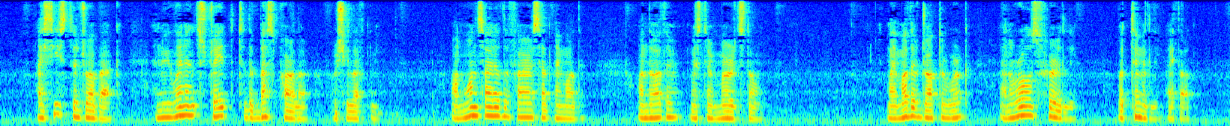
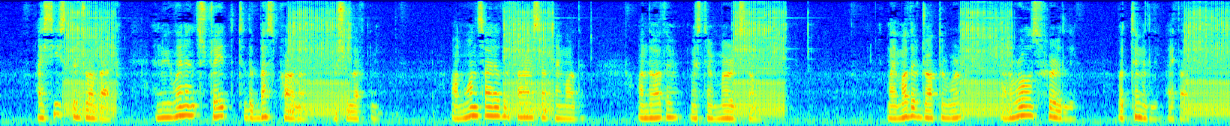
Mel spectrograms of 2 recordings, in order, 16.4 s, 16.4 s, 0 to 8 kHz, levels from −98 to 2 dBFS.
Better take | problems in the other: first | background sound (Tools); 6 dB below the speech

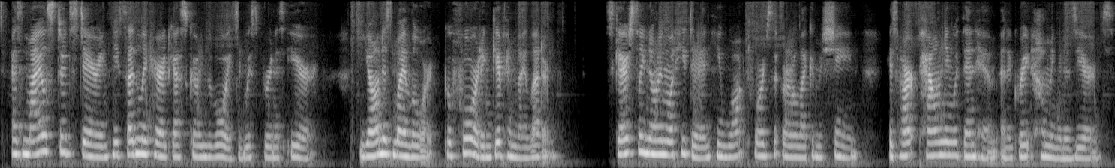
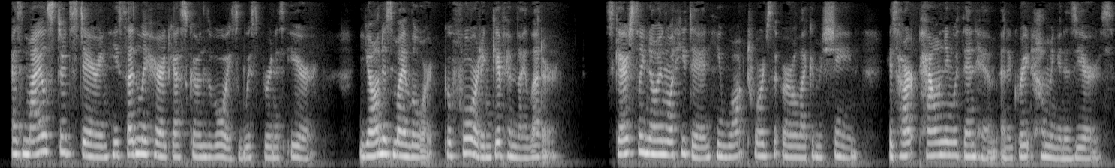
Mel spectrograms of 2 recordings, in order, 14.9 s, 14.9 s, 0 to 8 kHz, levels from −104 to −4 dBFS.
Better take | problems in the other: second | noise reduction (neural separator model SepFormer DNS4)

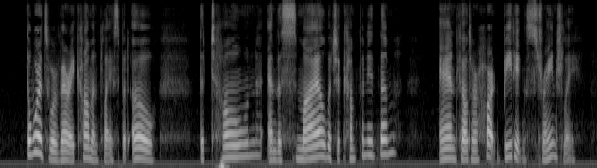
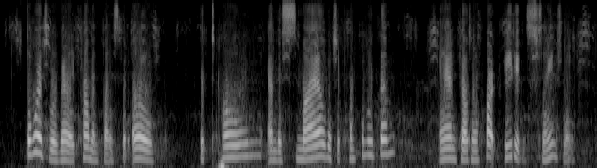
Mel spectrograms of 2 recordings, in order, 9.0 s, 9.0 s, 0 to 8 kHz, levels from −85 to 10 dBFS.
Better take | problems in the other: first | noise reduction (neural separator model SepFormer DNS4)

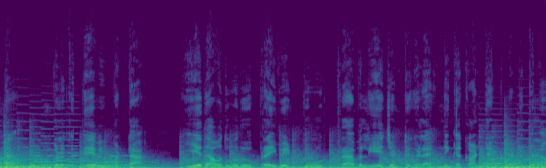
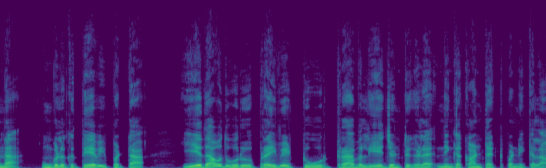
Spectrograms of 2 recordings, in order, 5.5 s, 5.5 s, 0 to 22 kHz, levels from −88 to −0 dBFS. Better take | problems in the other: second | background sound (Drum); 3 dB above the speech

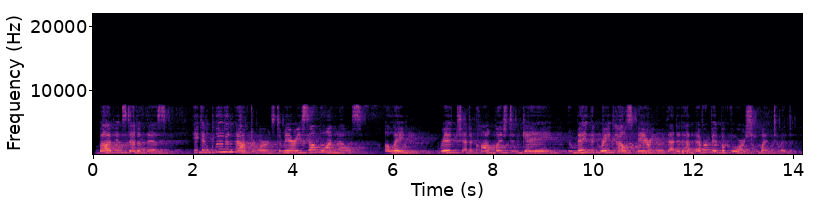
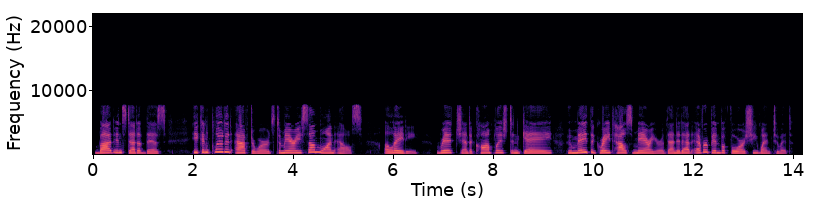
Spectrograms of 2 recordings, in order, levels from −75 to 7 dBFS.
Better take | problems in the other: second | room echo; dies away in 2 s

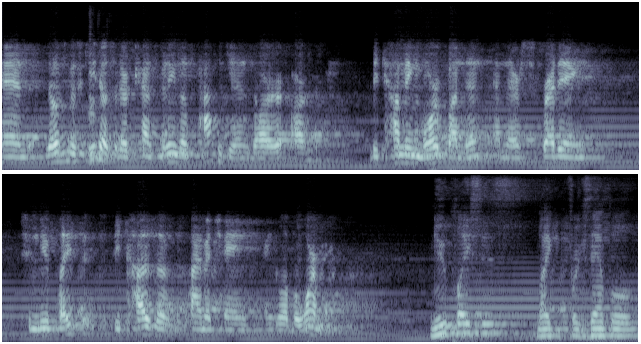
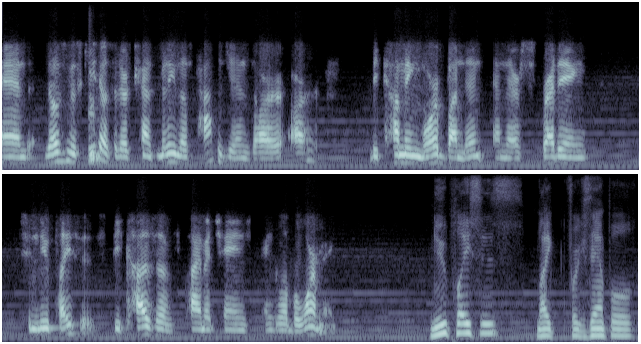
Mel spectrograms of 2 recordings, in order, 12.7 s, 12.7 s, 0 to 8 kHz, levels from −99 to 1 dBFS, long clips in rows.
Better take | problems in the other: second | background sound (Brass instrument); 19 dB below the speech // room echo; dies away in 1.9 s

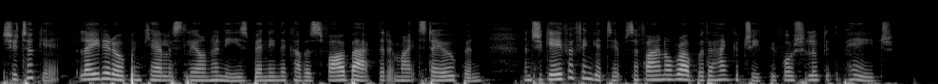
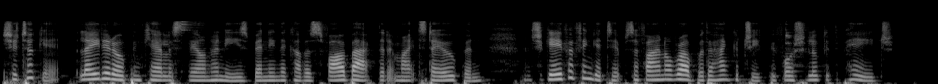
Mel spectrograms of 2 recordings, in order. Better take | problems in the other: first | noise reduction (neural mask model DeepFilterNet 3)

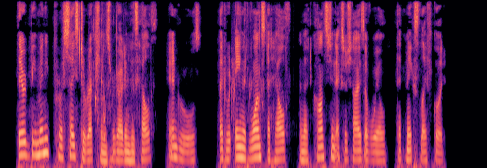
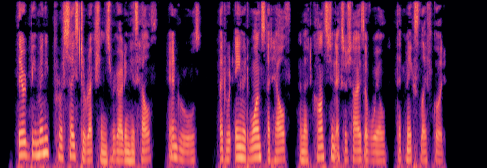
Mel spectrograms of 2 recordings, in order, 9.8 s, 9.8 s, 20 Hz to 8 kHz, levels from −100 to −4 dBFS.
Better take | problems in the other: second | noise reduction (neural mask model DeepFilterNet 3)

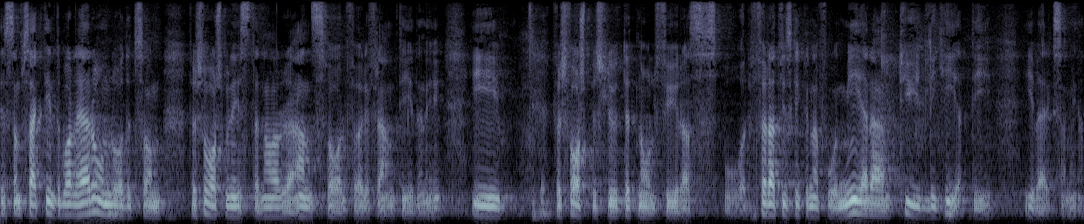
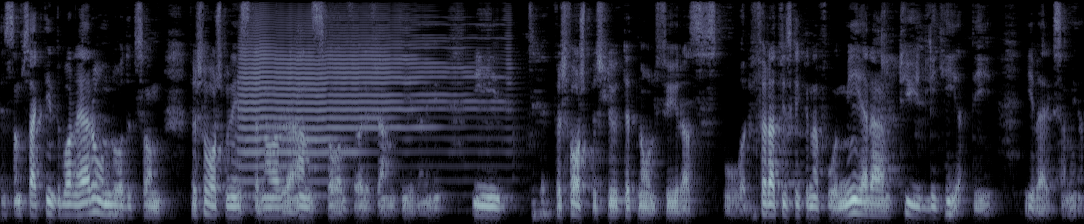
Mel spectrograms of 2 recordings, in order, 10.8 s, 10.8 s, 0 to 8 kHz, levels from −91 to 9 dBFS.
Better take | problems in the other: first | noise reduction (classical method log-MMSE)

